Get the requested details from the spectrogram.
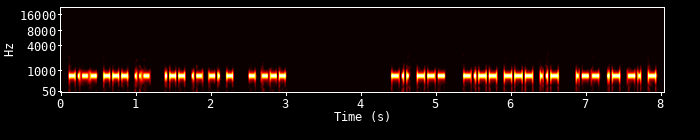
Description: Morse code, heard as a keyed tone, about 43 wpm, 700 Hz. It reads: YOU WANT TO DO YOU WANT
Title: Speed-Racing - Sets of 4 Words 35wpm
